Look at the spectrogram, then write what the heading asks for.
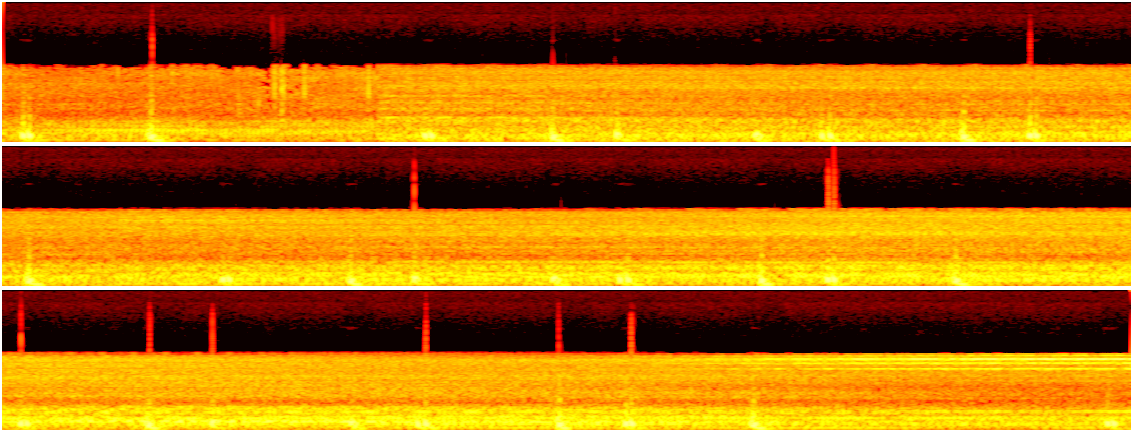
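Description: A small sport motorcycle's engine, heard from the rider's seat, pulls away from a stop about two seconds in and runs at low road speed as a steady hum. Sharp low thuds come over it about every half second and are the loudest sounds.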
